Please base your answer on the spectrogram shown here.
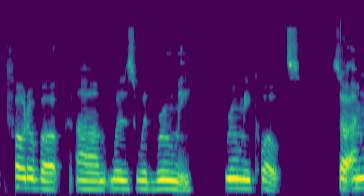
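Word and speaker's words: Rumi: rights to using his work do that rich roomie is spelled Ru m i so a lot of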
